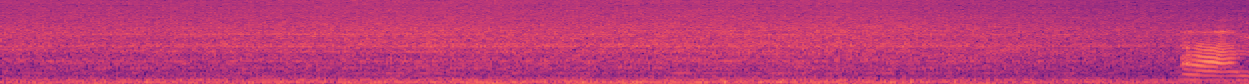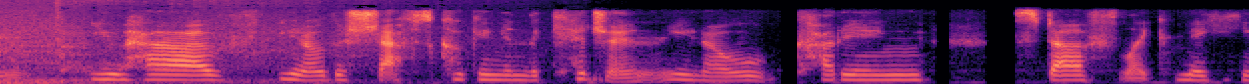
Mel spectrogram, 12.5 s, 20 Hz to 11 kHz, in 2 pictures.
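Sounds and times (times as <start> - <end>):
server room computer hum: 0.0 - 8.9
broadband fan-like hiss: 0.0 - 9.0
faint tonal whine: 0.0 - 9.0
speech: 5.9 - 12.4.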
